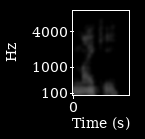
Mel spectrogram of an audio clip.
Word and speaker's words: Mikey: right by the way the actress's name is not Mickey it's Mikey Mikey Madison think her name is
